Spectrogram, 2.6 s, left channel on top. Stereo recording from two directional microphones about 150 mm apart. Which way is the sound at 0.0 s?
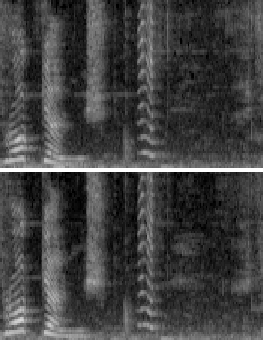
40° right (ahead or behind).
